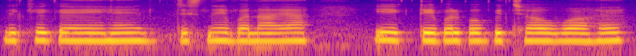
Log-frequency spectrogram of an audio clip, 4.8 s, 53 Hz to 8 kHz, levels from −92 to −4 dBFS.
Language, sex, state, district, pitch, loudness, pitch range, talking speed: Hindi, female, Delhi, New Delhi, 210 Hz, -16 LUFS, 210-215 Hz, 140 wpm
